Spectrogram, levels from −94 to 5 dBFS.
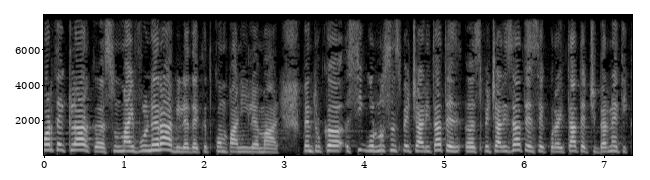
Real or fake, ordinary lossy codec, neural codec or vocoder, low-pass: real; none; none; none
